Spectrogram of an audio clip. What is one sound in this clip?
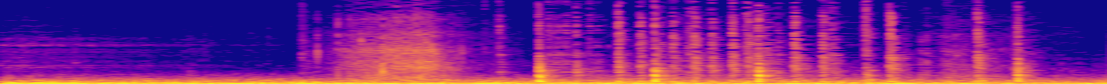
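Footsteps splash softly on a wet floor.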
